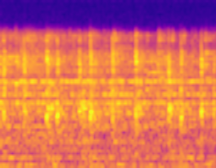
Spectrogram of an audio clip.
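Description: Live band music with a steady drumbeat, over a steady low hum.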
